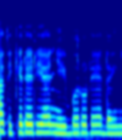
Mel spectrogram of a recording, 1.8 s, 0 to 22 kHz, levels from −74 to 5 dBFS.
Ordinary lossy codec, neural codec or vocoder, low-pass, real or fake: none; none; none; real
